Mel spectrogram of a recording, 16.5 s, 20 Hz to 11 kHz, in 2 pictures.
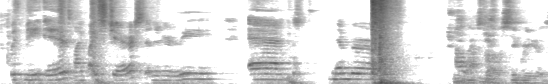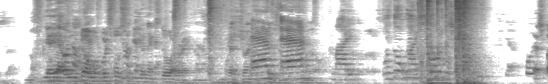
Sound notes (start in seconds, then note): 5.6 door slams; 14.6 door slams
